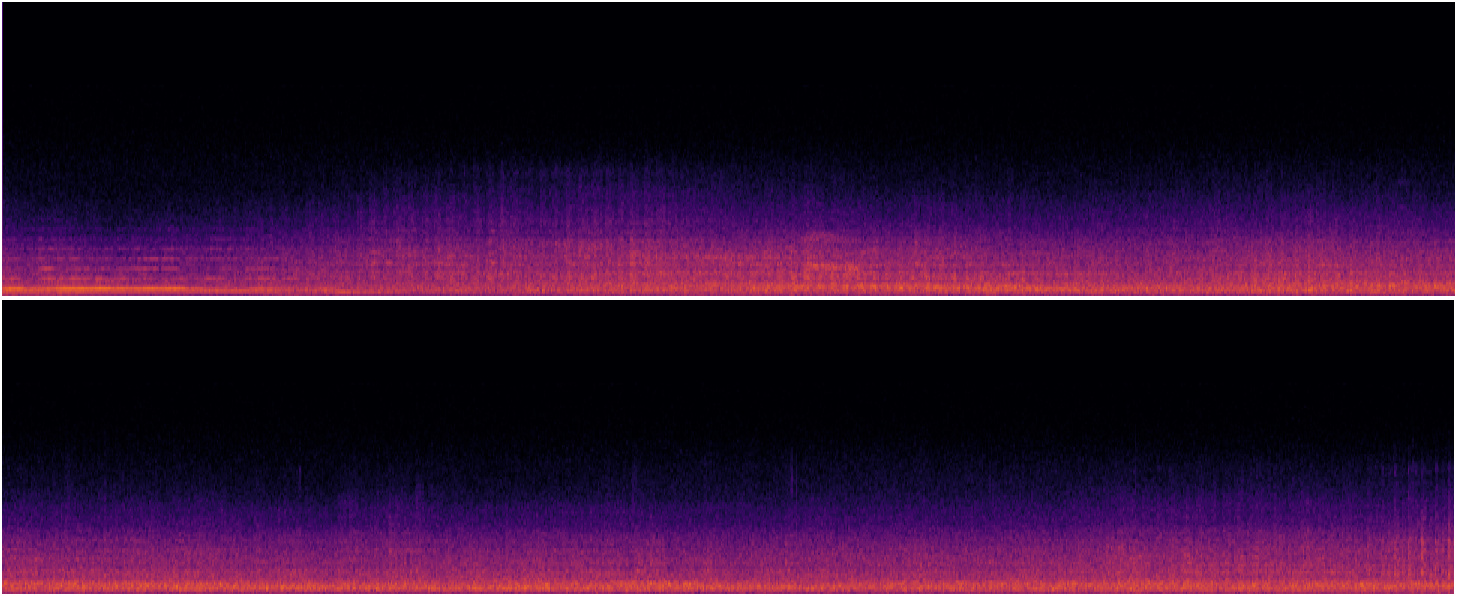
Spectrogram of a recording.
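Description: Diesel freight locomotive's multi-tone air horn sounding a steady chord for a grade crossing, cutting off about three seconds in. Then the train's freight cars roll past with a steady clickety-clack of wheels on the rails.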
